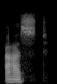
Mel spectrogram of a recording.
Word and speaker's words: asked: Ini bacanya asked asked. Jadi, K-nya itu hampir enggak ada sebenarnya kecuali ask doang ya. Kalau misal gini ini ask. Tapi kalau ada ED-nya K-nya dia agak hilang.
